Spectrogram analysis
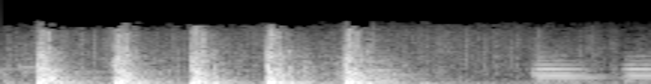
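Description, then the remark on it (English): Five firm, evenly spaced knocks on a wooden office door at the rear of a nightclub, each a dull thud, followed by a faint, steady tonal murmur of a radio playing quietly in the office. “Jimmy Edmonds opened his office door in response to Allen's knock.”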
